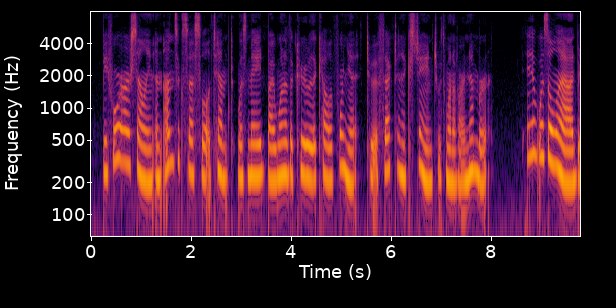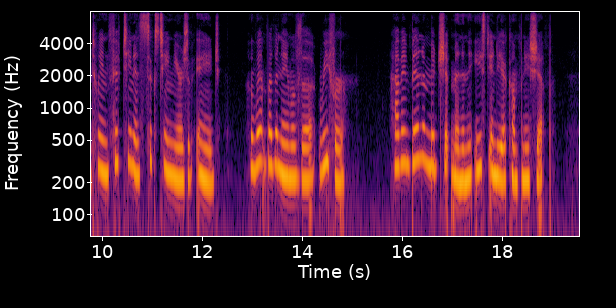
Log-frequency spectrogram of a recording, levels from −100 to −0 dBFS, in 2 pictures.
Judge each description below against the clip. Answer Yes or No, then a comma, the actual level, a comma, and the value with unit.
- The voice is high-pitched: Yes, high, 235 Hz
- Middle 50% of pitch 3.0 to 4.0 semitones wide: No, average, 4.6 semitones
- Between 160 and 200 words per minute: Yes, average, 165 wpm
